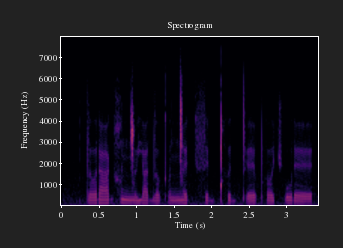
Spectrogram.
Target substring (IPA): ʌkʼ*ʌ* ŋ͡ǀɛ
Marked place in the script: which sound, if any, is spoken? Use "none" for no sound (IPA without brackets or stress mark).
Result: ʌ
